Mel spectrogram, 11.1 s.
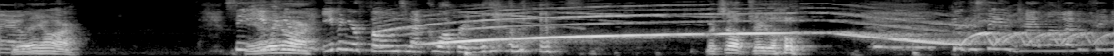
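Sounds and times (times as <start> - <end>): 
speech: 0.0 - 0.9, 2.2 - 5.9, 7.1 - 8.1
police siren: 3.7 - 11.1.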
